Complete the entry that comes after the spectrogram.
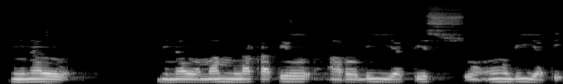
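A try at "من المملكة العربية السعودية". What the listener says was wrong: Iya, bisa su'udiyati. Kalau di sini sa'udiyati ya. Minal mamlakatil arabiyyatis sa'udiyati.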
